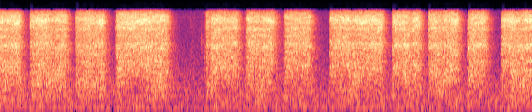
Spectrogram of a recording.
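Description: Spray adhesive hisses steadily from an aerosol can held close to poster board, in repeated bursts broken by short pauses and one longer gap, loud and near with no talking.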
